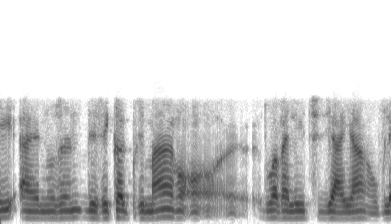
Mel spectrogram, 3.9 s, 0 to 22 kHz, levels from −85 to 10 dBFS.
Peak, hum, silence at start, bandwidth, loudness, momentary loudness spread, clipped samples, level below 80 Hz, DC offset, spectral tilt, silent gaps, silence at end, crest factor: -2 dBFS; none; 0 s; 3.8 kHz; -18 LUFS; 9 LU; under 0.1%; -78 dBFS; under 0.1%; -10 dB/octave; none; 0 s; 16 dB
